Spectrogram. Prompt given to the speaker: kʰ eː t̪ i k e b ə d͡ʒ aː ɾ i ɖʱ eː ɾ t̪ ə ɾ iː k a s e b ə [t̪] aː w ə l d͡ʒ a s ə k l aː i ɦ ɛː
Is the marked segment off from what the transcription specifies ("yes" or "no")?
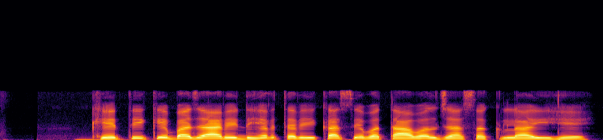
no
